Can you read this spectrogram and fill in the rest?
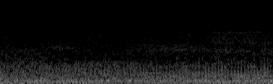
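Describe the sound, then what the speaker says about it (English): A large cargo plane rolls to a stop at an airfield, its engines giving a loud, steady, continuous roar with no talk. "Jenny, plane has officially stopped completely, and now vehicles are moving over"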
